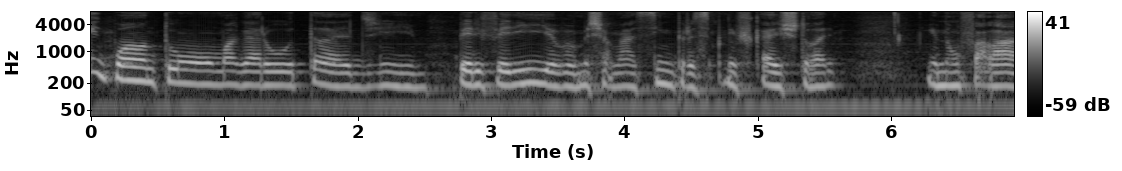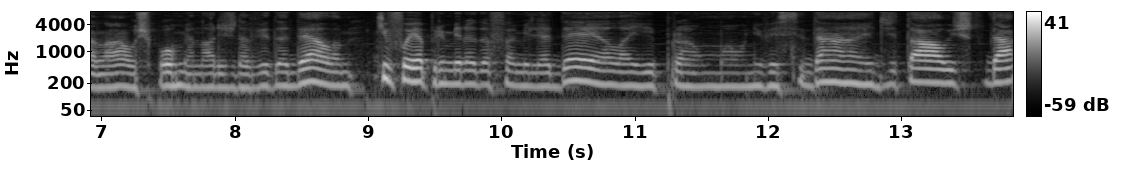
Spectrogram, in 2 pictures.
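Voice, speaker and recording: Through noticeable background noise, a woman speaks at a moderate pace in a fairly low voice with fairly even intonation. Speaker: vlogger. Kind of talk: casual monologue vlog. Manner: conversational, hesitant with fillers.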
